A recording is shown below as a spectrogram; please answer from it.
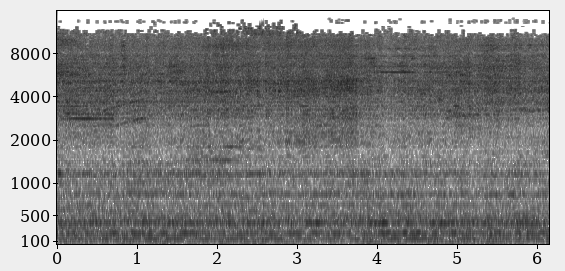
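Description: Loud, dense electronic noise drone from tape playback fed through a mixer: a steady hissy wash over low droning hums, the lowest hum cutting in and out every second or so.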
